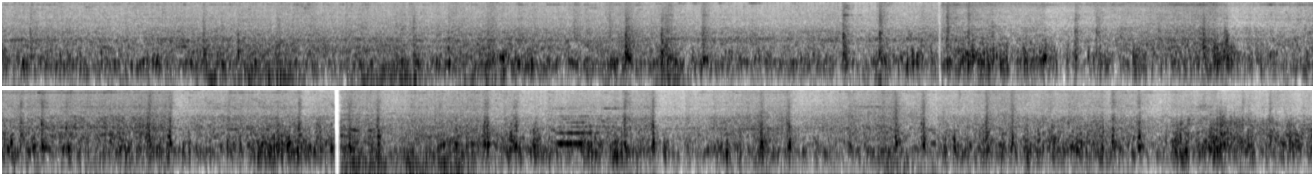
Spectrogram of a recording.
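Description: Narrow-gauge passenger train heard from an open carriage window while running: wheels clattering over the rail joints with a steady rumble. A short horn sounds about two-thirds of the way through.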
